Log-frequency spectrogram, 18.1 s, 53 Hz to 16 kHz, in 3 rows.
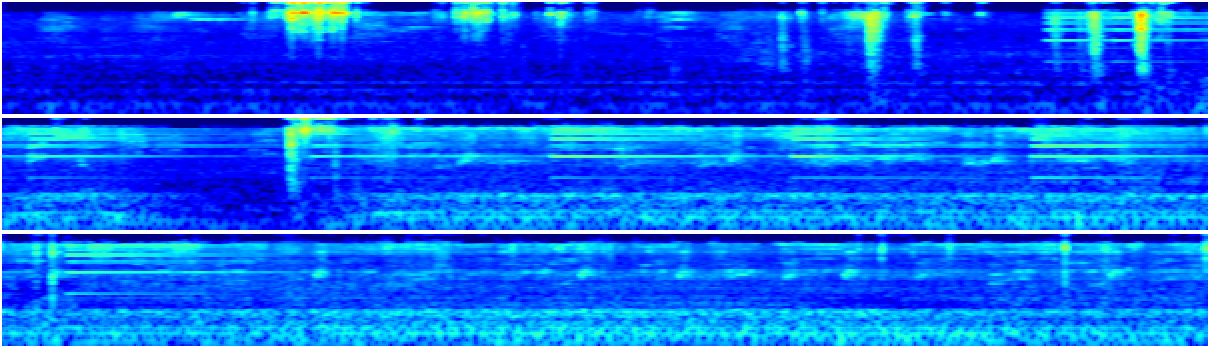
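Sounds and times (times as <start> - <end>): engine running low rumble: 0.0 - 18.0
keys jangling and clicking: 1.3 - 5.9, 7.4 - 8.2
steady high warning tone: 5.2 - 14.0.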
